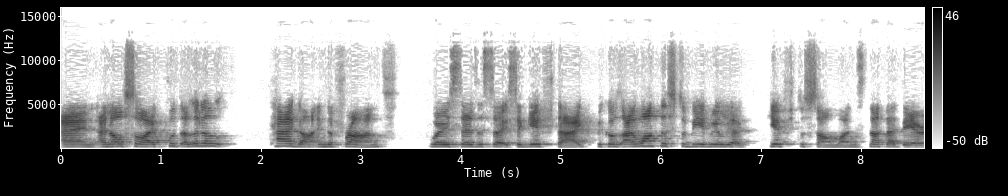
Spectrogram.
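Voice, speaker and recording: This woman's intonation is fairly level. Her voice is pitched fairly high. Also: fairly quick pace. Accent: non-native. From Turkey. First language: Turkish. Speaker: children's book author. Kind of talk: interview. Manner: halting, many fillers and repeats.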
